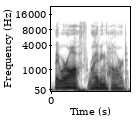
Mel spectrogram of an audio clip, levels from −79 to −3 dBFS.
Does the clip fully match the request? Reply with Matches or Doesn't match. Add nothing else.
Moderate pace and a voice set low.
Matches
